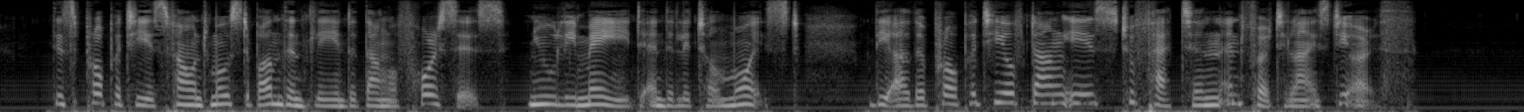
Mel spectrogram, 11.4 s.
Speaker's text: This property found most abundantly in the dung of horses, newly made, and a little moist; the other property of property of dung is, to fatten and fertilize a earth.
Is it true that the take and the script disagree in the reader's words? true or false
true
